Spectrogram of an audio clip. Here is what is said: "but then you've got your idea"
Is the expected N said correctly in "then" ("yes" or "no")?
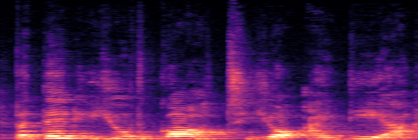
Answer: yes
